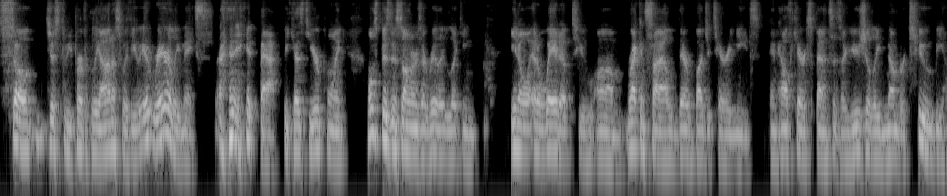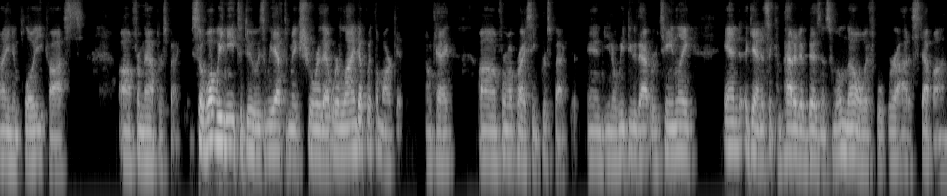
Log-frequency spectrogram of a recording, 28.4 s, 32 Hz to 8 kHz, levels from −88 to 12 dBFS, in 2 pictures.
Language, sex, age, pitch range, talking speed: English, male, 40-59, 100-120 Hz, 200 wpm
